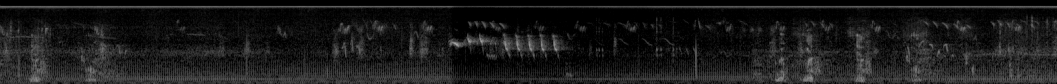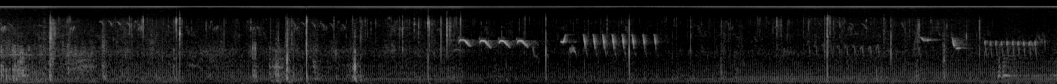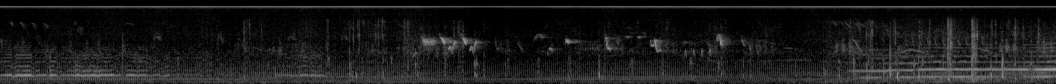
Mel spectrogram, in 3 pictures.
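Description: Insects chirping in short, rapidly pulsed bursts, three separate spells about a few seconds in, in the middle and near the end, over scattered small clicks and a steady low hum.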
